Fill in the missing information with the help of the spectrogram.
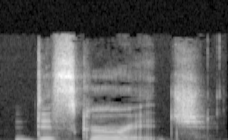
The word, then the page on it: discourage: diskə́ːridʒ; ディスカァレジ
